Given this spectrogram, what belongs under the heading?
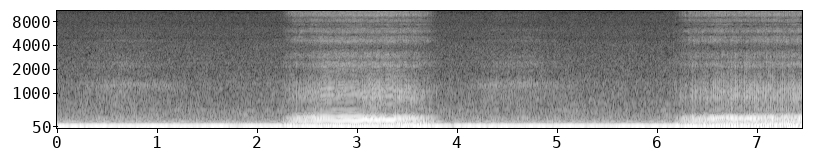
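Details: Loud rattling snores on breathing in, two in about seven seconds, over a steady low background rumble; snoring during sleep.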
